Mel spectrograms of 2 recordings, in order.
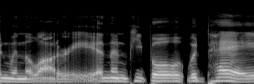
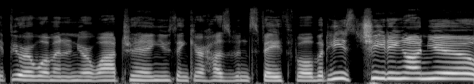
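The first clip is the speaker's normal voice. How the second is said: high, screaming, play-acted jeering voice; 5 semitones higher than usual. Retelling how a saleswoman and her daughter taunted viewers, imitating Vanna Marchi's screaming taunt. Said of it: "And they would just like scream".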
